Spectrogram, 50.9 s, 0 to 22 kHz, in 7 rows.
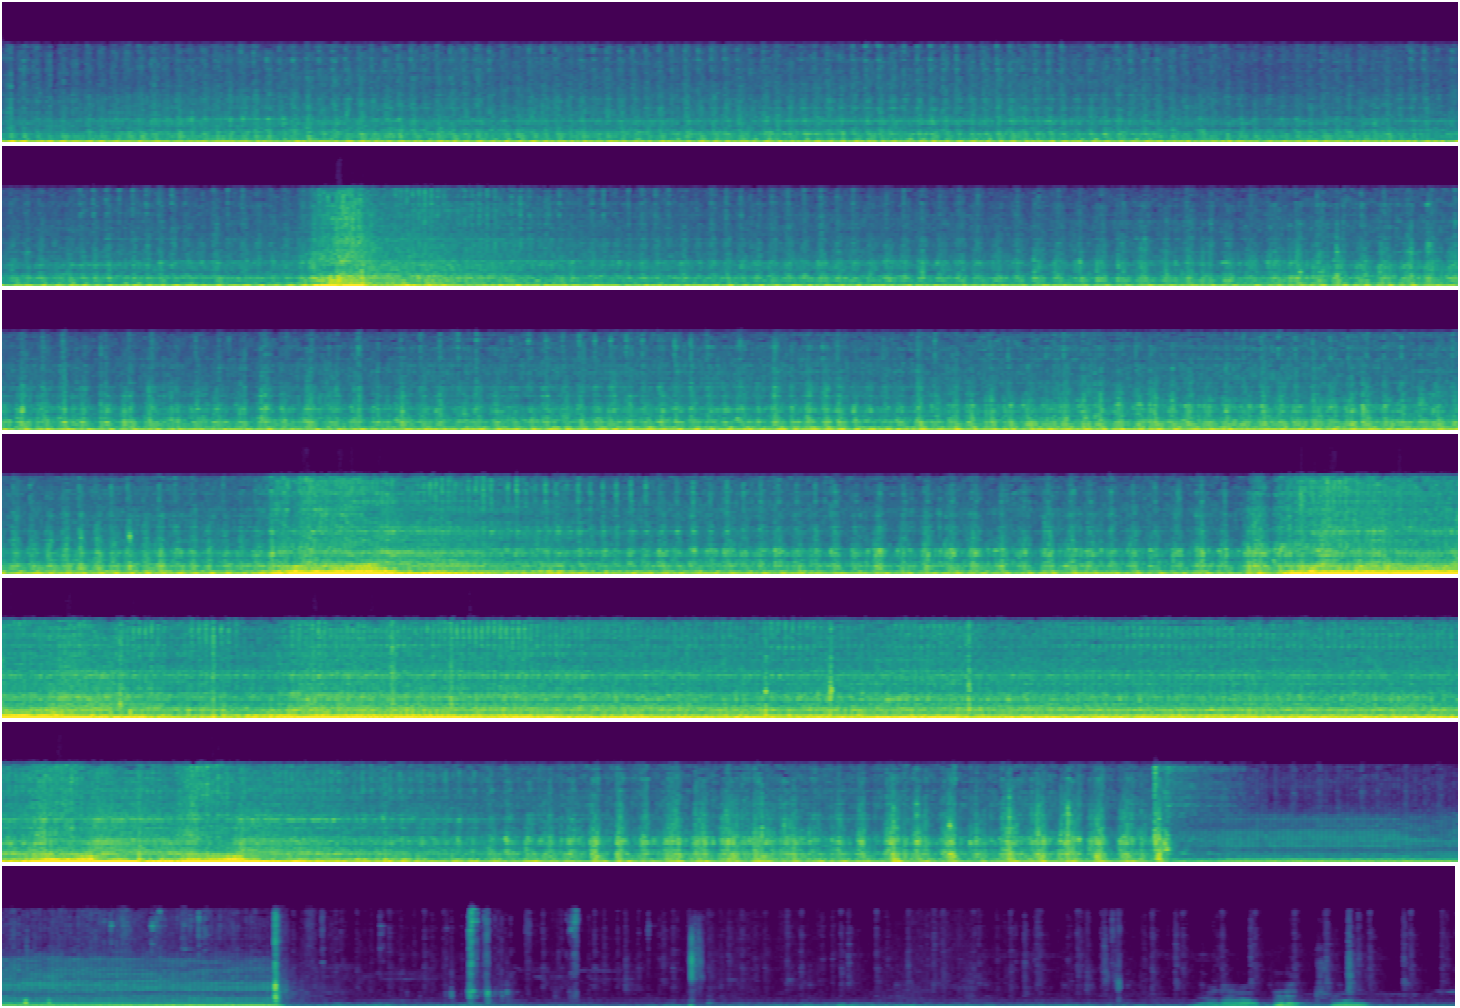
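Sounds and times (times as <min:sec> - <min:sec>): engine idling and revving: 0:00.0 - 0:50.6.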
